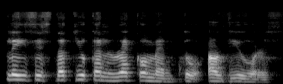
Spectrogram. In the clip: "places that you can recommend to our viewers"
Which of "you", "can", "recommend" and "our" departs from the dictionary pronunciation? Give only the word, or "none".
our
